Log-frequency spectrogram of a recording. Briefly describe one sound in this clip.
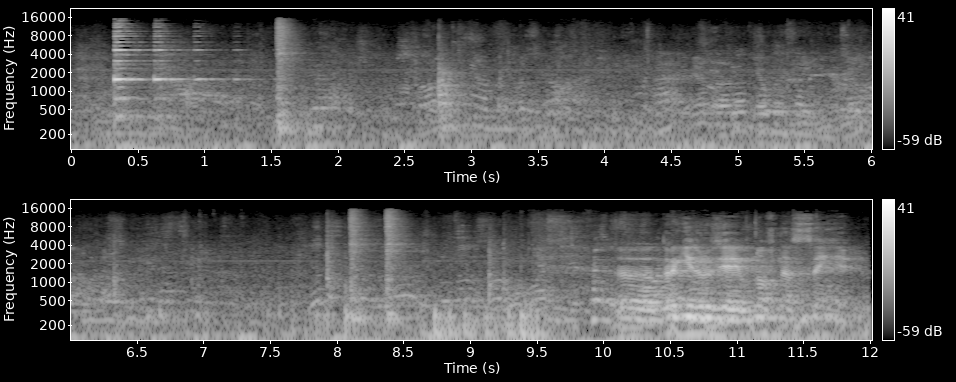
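A bass guitar plucks low notes.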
